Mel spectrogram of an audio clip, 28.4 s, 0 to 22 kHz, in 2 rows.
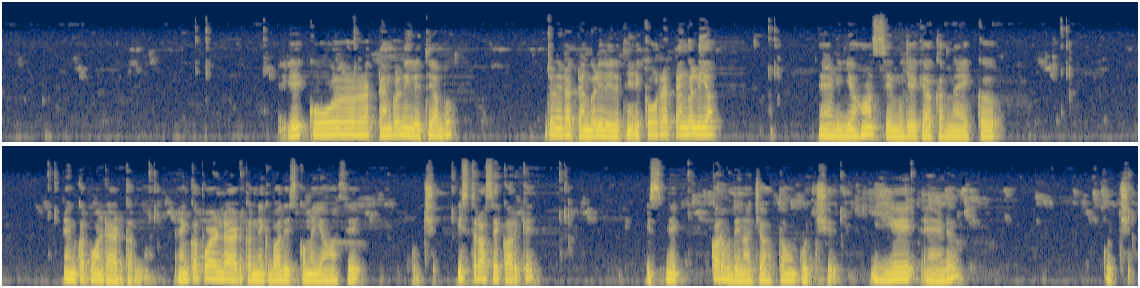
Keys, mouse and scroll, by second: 2.0 click, 9.2 click, 12.8 click.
